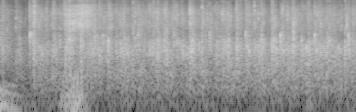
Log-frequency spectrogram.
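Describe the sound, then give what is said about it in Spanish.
An audience applauds the Lord during a Spanish-language church sermon, a dense wash of many hands clapping together, holding at a strong, even level throughout with no voices standing out. “Un aplauso al Señor.”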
